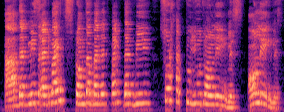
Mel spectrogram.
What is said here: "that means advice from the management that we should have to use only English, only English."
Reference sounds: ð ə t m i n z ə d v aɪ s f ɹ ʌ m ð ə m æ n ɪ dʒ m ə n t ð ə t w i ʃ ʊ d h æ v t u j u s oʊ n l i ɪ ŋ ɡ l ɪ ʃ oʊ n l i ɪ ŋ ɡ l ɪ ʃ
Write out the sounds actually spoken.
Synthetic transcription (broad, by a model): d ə t m i n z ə d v aɪ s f ɹ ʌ m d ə m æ n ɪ dʒ m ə n t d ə t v i s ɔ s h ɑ p t u j u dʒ oʊ n l i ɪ ŋ ɡ l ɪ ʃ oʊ n l i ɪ ŋ ɡ l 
